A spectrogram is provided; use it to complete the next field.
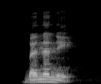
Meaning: to make a mistake
- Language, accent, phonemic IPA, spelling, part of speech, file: French, France, /ba.na.ne/, bananer, verb, LL-Q150 (fra)-bananer.wav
